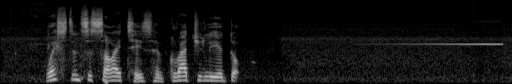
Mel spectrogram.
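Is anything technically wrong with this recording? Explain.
Yes. Speech suppressed in double talk, likely from an echo canceller turning down both sides at once, dips the speech by up to about 10 dB at 0.93 to 1.29 s, and by about 5 dB at 1.47 to 1.93 s and 2.23 to 2.83 s, leaving it briefly quieter and patchy.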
